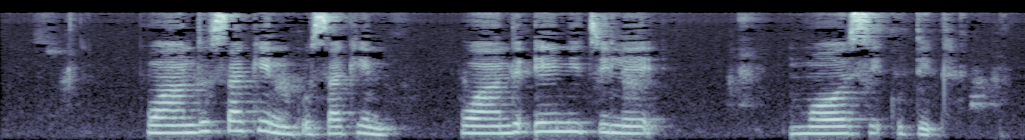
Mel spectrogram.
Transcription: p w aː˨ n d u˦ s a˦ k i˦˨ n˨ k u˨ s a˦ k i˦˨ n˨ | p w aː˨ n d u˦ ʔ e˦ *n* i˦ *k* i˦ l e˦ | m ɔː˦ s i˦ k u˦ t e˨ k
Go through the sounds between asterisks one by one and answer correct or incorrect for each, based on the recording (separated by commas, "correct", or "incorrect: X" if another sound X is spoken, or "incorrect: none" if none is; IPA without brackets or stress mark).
correct, incorrect: t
